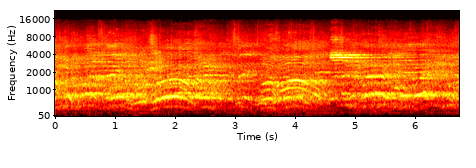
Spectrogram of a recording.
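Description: Shoes squeak and shuffle on a wrestling mat.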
